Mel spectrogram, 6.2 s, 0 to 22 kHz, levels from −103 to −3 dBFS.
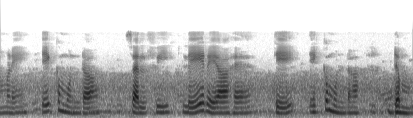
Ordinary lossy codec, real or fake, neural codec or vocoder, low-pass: none; fake; vocoder, 44.1 kHz, 128 mel bands every 256 samples, BigVGAN v2; 7.2 kHz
